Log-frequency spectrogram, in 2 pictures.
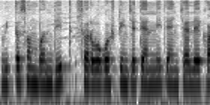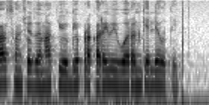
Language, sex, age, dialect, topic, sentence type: Marathi, male, 25-30, Standard Marathi, banking, statement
